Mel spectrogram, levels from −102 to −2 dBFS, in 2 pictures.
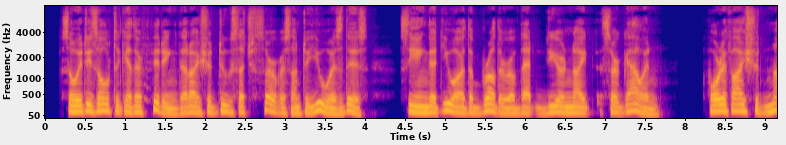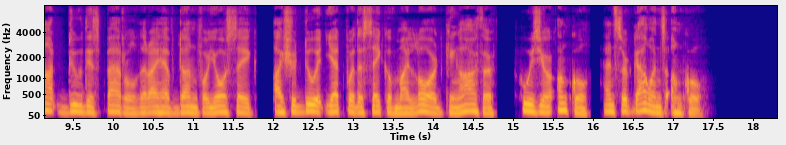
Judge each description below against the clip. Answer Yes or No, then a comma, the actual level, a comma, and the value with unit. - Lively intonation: No, average, 3.8 semitones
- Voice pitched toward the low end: Yes, low, 110 Hz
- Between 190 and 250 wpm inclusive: Yes, fast, 205 wpm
